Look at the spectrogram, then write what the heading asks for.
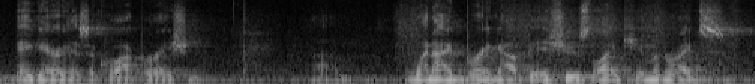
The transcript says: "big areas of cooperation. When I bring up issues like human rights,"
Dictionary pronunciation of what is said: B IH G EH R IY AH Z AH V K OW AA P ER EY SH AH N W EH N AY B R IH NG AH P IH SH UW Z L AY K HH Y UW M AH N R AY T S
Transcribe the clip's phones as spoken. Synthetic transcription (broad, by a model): B IH G EH R IY AH Z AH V K OW AA P ER EY SH N W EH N AY B R IH NG AH P IH SH UW Z L AY K HH Y UW M AH N R AY T S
